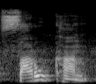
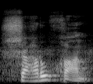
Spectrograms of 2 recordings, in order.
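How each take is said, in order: First: The name begins with a plain s sound. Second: The name begins with an sh sound. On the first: The speaker calls it wrong. "It is not Saruk Khan" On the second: The speaker calls it right. "It is Shahrukh Khan"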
